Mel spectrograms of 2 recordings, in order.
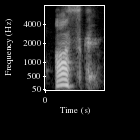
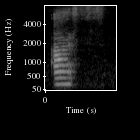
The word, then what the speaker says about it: ask: There should be K sound. Ka. Ask. Ask. Ask. Again. Ask. Ask. Create the K sound. Ask. Ka. Ask. Ka. Ask. Ka. Ka. Ask. Ask. Ask. You have to pronounce the K Ask. sound. Not ask only. Ask. There is a K sound.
